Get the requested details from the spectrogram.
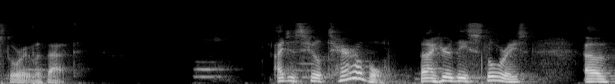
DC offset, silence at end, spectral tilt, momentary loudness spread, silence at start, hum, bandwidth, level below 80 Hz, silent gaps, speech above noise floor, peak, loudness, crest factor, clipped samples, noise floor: under 0.1%; 0 s; -9 dB/octave; 20 LU; 0 s; none; 7.2 kHz; -40 dBFS; none; 65 dB; -2 dBFS; -17 LUFS; 14 dB; under 0.1%; -80 dBFS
